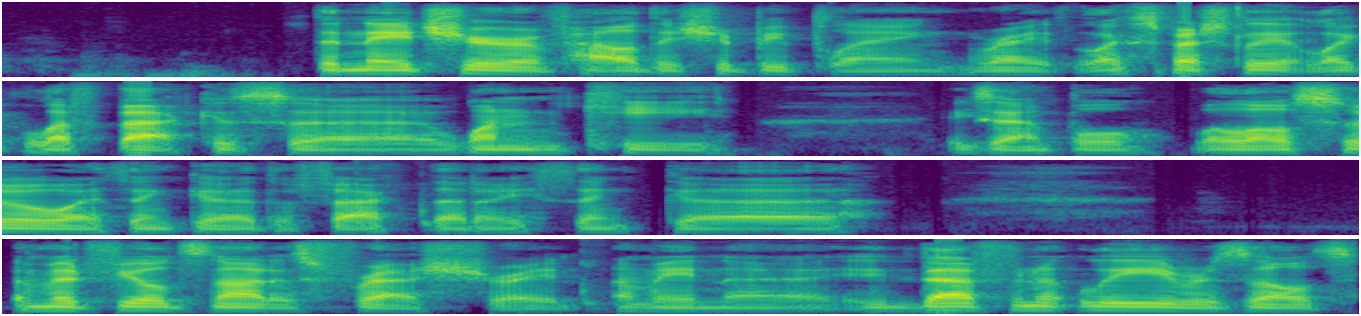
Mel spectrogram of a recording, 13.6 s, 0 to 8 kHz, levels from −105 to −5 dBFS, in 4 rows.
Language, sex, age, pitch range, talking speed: English, male, 20-39, 85-100 Hz, 190 wpm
